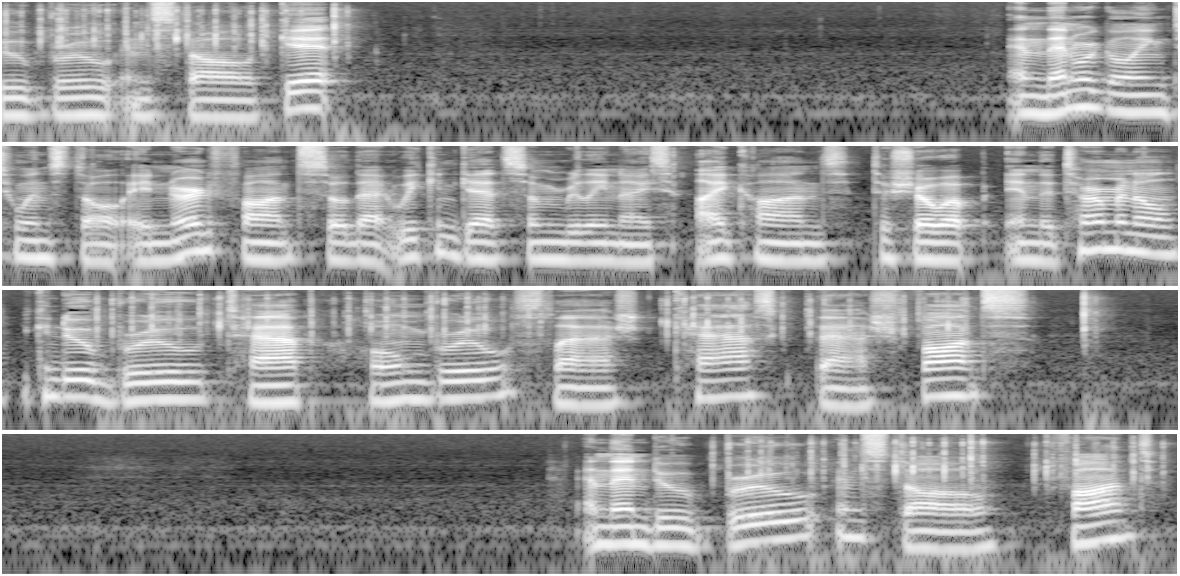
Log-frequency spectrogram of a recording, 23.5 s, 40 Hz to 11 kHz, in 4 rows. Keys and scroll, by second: 0.0-1.9 typing, 11.8 ctrl+1, 12.0-16.7 typing, 17.3 Return, 21.0-23.5 typing.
